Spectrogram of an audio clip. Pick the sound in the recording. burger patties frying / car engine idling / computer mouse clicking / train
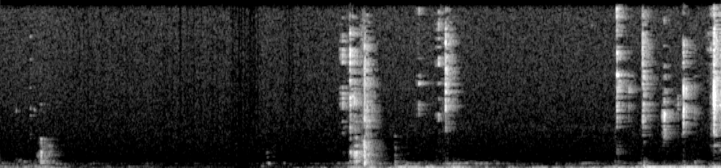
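computer mouse clicking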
